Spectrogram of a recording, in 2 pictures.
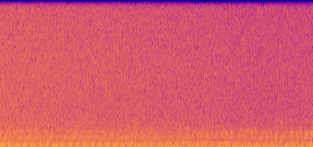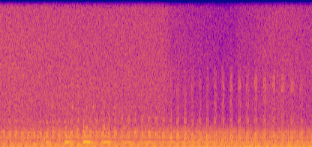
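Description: Live synthesized electronic music: a dense drone of several steady held tones over a noisy hiss, with a fast pulsing, rippling texture. A higher rippling layer comes in partway through, and the whole builds slightly louder near the end, following a programmed crescendo.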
